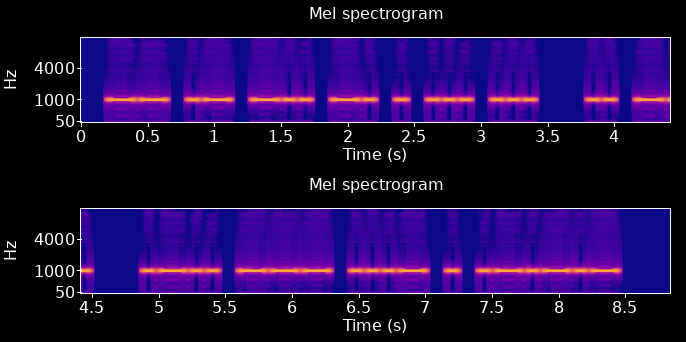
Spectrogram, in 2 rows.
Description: Morse code, heard as a keyed tone, about 20 wpm, 1000 Hz. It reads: MADNESS IN LOVE.
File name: qotdfiles / 20wpm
